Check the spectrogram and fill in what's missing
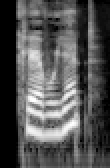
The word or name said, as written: clairvoyant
